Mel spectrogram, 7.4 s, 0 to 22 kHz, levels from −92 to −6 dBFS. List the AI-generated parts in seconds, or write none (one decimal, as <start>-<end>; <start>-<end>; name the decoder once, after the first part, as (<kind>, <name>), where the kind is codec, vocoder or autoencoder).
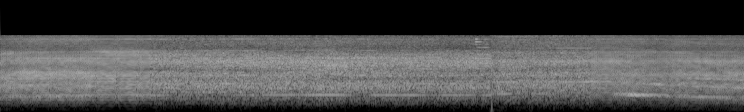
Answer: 0.0-1.5 (vocoder, Vocos); 5.9-7.4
